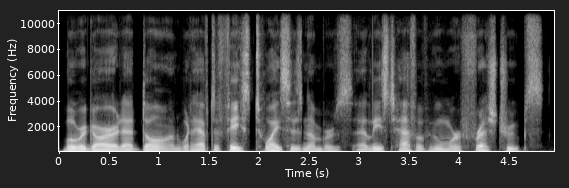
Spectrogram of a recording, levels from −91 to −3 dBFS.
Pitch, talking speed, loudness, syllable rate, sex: 115 Hz, 220 wpm, -18 LUFS, 4.8 syllables/s, male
